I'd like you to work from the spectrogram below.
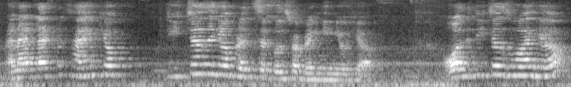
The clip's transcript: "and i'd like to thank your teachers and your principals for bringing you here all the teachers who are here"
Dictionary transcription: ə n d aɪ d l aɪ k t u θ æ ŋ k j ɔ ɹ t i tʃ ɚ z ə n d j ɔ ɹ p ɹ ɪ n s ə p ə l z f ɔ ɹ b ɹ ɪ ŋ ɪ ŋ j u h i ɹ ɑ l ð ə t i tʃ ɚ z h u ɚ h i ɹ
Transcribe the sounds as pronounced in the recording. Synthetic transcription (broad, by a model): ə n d aɪ d l aɪ k t u t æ ŋ k j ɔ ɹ t i tʃ ɚ z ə n j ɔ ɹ p ɹ ɪ n s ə p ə l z f ɔ ɹ b ɹ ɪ ŋ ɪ ŋ j u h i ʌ ɑ l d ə t i tʃ ɚ z h u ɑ h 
